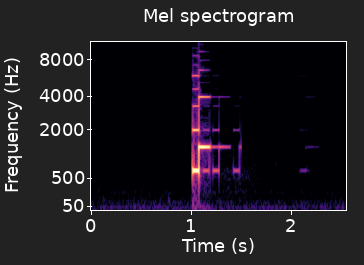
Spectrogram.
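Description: A bright menu chime rings once.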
